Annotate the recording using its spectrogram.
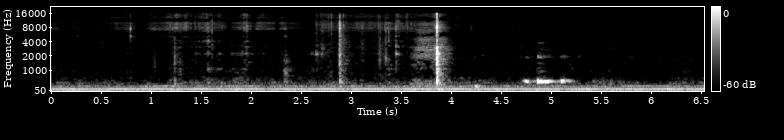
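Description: Miniature plastic graduation-cap cake topper being pushed and tipped about by a cat: a few light clicks and taps, the sharpest just under four seconds in, over a low steady room hum.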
